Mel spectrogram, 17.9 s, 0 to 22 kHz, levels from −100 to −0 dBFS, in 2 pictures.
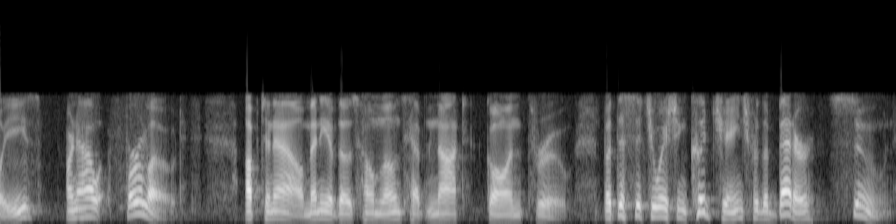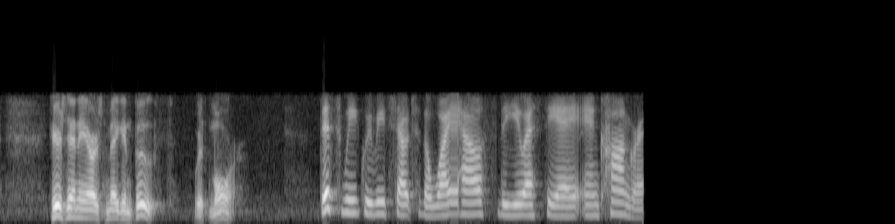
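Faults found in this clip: Packet loss with last packet repeated: receiver replaying the previous packet at 8.11–8.13 s (20 ms) and 13.47–13.54 s (70 ms). Robotic stutter, buzz rate fitting 10 ms packets.

Audio dropout to silence: input likely lost from 15.39 s to the end, with silence written. Sound cuts to dead silence with no room tone; G.711 band-limited telephone sound precedes it.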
